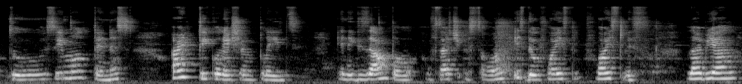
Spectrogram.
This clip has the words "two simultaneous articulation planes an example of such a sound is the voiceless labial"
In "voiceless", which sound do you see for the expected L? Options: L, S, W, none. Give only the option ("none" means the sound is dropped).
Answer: W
